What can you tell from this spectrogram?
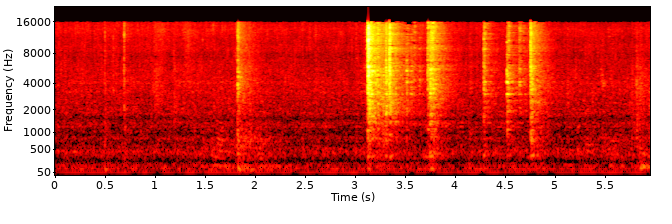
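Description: Kitchen dishes and utensils clinking: a handful of short, sharp knocks, the loudest a quick cluster about three seconds in, with more scattered through the rest.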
